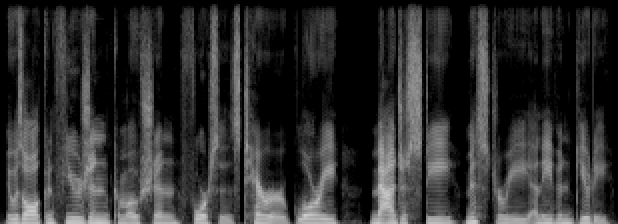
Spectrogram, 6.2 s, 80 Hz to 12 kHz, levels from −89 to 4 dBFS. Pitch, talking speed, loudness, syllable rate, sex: 190 Hz, 125 wpm, -23 LUFS, 4.6 syllables/s, female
